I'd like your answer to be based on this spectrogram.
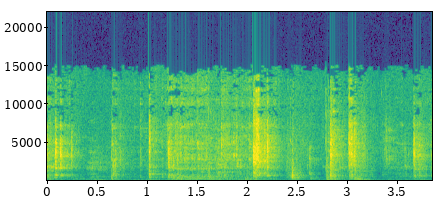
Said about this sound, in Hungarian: Tedd le a tányért.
